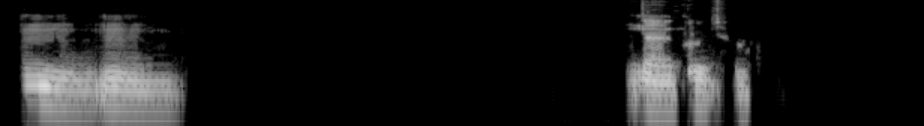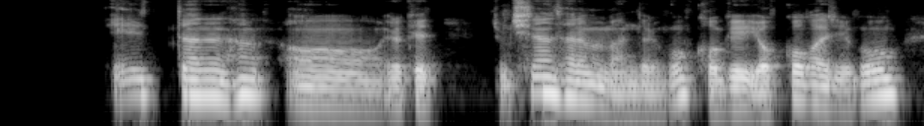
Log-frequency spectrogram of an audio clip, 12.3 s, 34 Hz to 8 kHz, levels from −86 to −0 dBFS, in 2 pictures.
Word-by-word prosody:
음음. 85 -5 -6 2.9
네 80 -3 -2
그렇죠. 70 - -8 1.9
일단은 130 -1 +1
한 130 +3 +1
어 90 -4 -1
이렇게 90 0 0 0.4
좀 - - -8
친한 145 -1 +4
사람을 115 -6 +2
만들고 75 - -2
거기에 90 - +3
엮어 75 +10 +4
가지고 110 +7 +2
95 Hz, 150 characters per minute, -20 LUFS, 80-125 Hz, 2.9 s, 친한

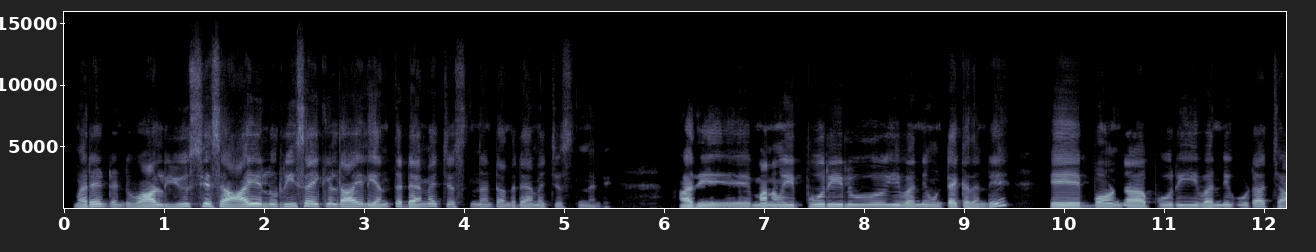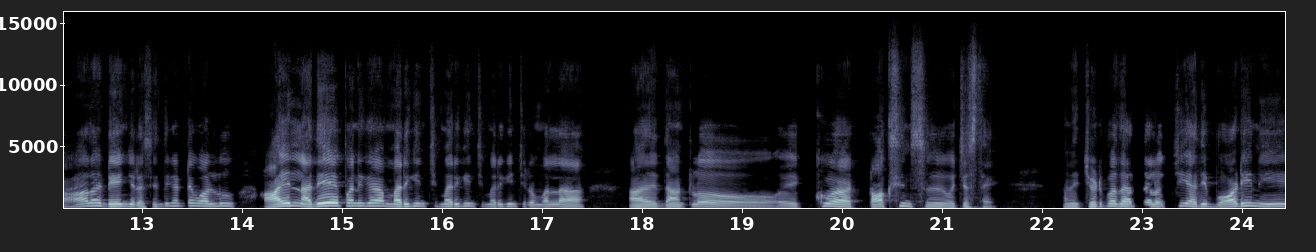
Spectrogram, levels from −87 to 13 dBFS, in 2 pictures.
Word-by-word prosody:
మరేంటండి, 165 -1 -2
వాళ్ళు 150 +2 +4
యూజ్ 185 +2 -3
చేసే 195 -4 +2 0.2
oil, 180 0 +6 0.2
recycled 185 -2 0
oil 170 -1 +1
ఎంత 170 +4 -9
డ్యామేజ్ 180 +5 -2
చేస్తుందంటే, 165 0 -11
అంత 140 -2 -10
డ్యామేజ్ 135 +1 -7
చేస్తుందండి. 120 -2 -16 0.8
అది 135 +1 +1 0.5
మనం 145 +1 0
ఈ - - -2
పూరీలు 155 -1 -1 0.4
ఇవన్నీ 150 +1 -3
ఉంటాయి 150 +2 -2
కదండీ! 125 +6 -3 0.6
ఈ - - +2 0.4
బొండా, 135 +1 -1 0.2
పూరి 140 +1 -6
ఇవన్నీ 130 +3 -4
కూడా 145 +2 -4 0.2
చాలా 185 +10 -1
డేంజరస్. 175 -6 +2
ఎందుకంటే 205 +5 -7
వాళ్ళు 200 +1 -1 0.5
ఆయిల్‌ని 220 +4 +7
అదే 210 +6 +11 0.2
పనిగా 220 0 +2 0.2
మరిగించి, 195 +4 +1
మరిగించి, 180 0 -3
మరిగించడం 165 -1 -6
వల్ల 165 +2 -3
ఆహ్, 140 +1 -5 0.6
అది 140 - -1
దాంట్లో 145 +4 -1 0.9
ఎక్కువ 195 - -4 0.4
టాక్సిన్స్ 190 +3 0 0.3
వచ్చేస్తాయి. 110 -4 -9 0.7
అవి 135 0 -4
చెడు 160 +3 0
పదార్థాలు 180 -4 +1
వచ్చి, 210 +6 -14
అది 175 0 +1
బాడీని 195 +3 +3
165 Hz, 120 wpm, -22 LUFS, 140-185 Hz, 0.9 s, అదే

